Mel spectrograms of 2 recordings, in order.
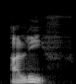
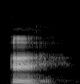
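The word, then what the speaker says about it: ألف: Outside of front door, pronounced alif or ah. To remember that in Arabic is pronounced ah, I see my doctor forcing a tongue depressor into my mouth and telling me to say ah.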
